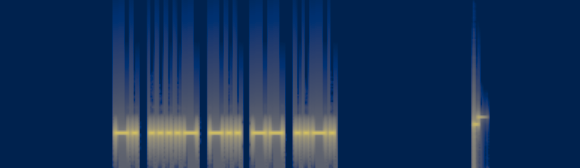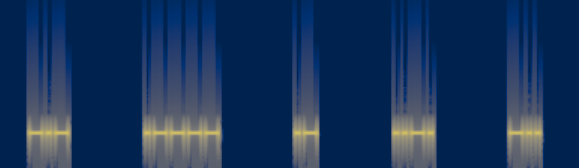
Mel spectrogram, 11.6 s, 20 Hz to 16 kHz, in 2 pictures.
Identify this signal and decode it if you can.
Morse code, heard as a keyed tone, about 28 wpm, spaced as for 14 wpm, 700 Hz. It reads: N4DMF K1AFD
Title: USA Call Signs - 5 Characters - 6x Character Spacing - 28wpm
